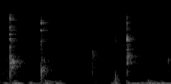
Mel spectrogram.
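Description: Dinosaurs in a video game give off clicking calls, a few short, sharp, rasping bursts separated by brief pauses, fairly faint.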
